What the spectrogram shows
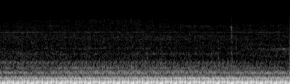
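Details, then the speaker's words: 1999 Ford Taurus SHO V8, just brought back to running after a no-start, with an aftermarket exhaust (possibly Flowmaster or Magnaflow). Deep, throaty, steady rumble with even pulsing and no misses or ticks; normal idle. "Oh, that sounds pretty good. That sounds pretty good. Listen to this throaty exhaust. What is that, Flowmaster's under there?"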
